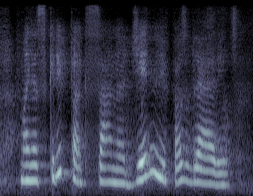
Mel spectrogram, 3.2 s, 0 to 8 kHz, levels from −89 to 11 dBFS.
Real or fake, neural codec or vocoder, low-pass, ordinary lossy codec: fake; codec, 24 kHz, 0.5 kbps, DualCodec; 7.2 kHz; none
